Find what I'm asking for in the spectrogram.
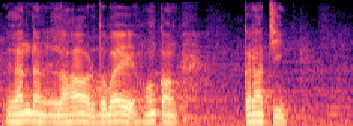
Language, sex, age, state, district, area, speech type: Hindi, male, 30-45, Bihar, Darbhanga, rural, spontaneous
